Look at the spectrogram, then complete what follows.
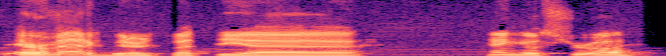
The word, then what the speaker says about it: Angostura: I am not good at pronouncing this. It says it's aromatic bitters, but the Angostura? Angostura, yeah.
